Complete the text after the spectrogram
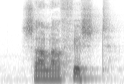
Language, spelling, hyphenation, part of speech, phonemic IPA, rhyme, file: Dutch, salafist, sa‧la‧fist, noun, /ˌsaː.laːˈfɪst/, -ɪst, Nl-salafist.ogg
- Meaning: a Salafist, a Salafi (Sunni Muslim who seeks to align modern Islam with early Islam)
